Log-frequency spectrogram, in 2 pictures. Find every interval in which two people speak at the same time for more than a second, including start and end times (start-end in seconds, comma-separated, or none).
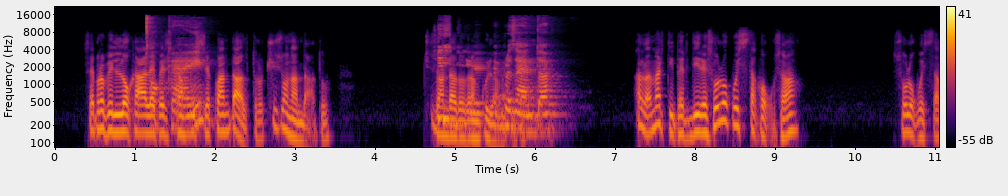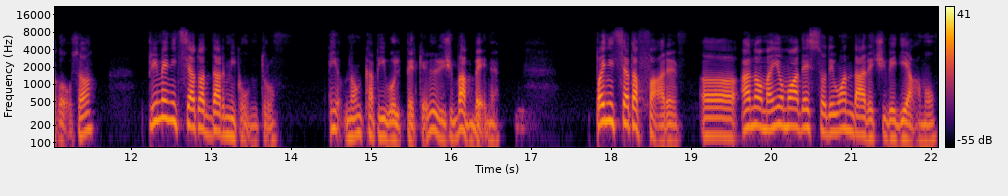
4.7-5.9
